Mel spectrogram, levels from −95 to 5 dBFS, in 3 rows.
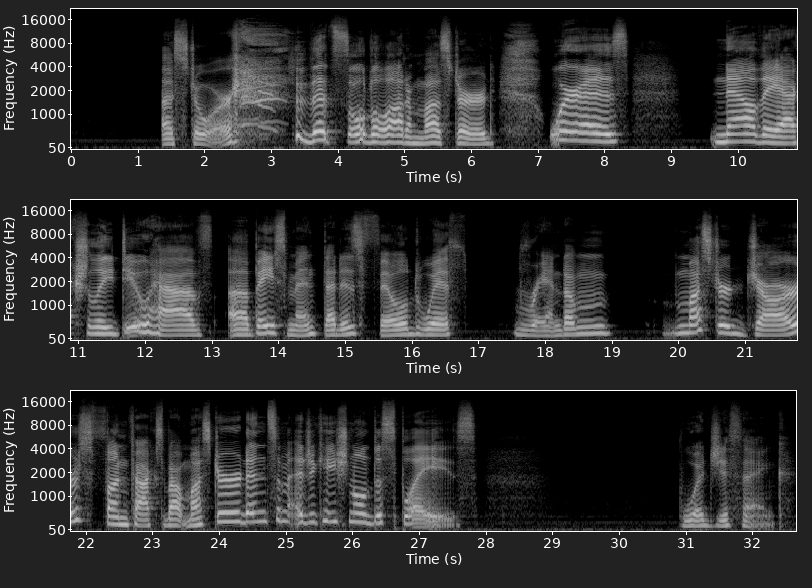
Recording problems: wrong speed, natural pitch; too slow; 0.6 times normal speed

